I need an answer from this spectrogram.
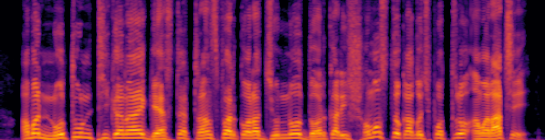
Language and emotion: Bengali, happy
